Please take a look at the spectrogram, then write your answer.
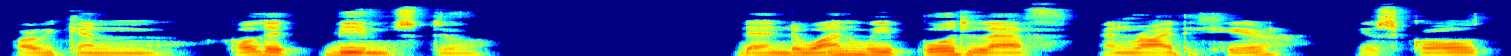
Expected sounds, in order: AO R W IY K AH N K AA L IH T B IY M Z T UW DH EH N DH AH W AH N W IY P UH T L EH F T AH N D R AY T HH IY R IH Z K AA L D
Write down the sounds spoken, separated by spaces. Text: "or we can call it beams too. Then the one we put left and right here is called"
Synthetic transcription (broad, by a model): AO R W IY K AH N K AA L IH T B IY M S T UW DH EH N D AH W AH N W IY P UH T L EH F AH N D R AY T HH IY R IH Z K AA L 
